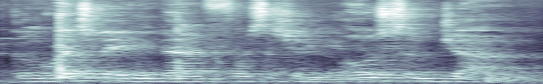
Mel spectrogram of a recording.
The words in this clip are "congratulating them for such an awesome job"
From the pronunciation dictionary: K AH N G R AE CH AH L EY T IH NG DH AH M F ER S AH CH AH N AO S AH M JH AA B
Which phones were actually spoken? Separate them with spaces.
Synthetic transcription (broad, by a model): K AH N G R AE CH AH L EY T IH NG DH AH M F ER S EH SH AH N AO S AH M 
